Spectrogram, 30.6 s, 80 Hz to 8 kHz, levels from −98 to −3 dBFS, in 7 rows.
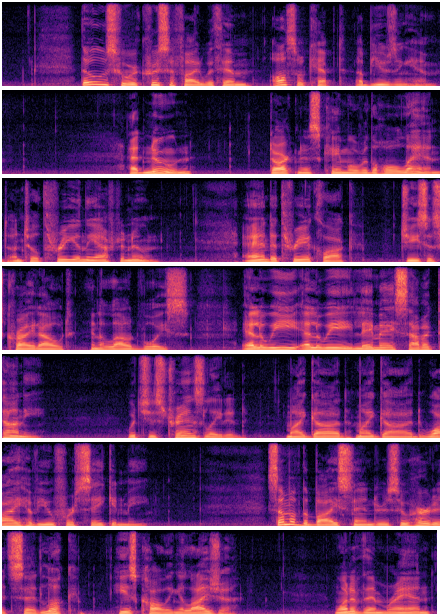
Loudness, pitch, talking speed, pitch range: -22 LUFS, 120 Hz, 130 wpm, 110-145 Hz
